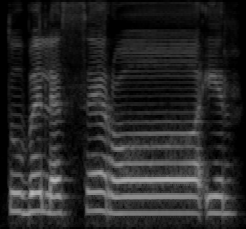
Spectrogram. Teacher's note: را موٹا, را کے بعد جو الف ہے الف مد, اس کے اوپر بڑی مد لکھی ہوئی ہے, اور یہ یہاں پر یہ انڈیکیشن ہے کہ آپ نے 4 کاؤنٹس تک اس مد کو لمبا کر کے پڑھنا ہے, کیونکہ اس کے بعد حمزہ ہے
